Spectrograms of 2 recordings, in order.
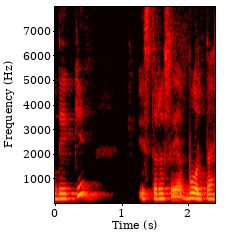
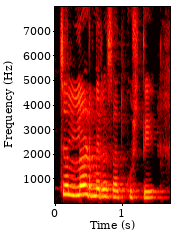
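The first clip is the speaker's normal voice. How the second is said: daring shout; 6 semitones higher, 5 dB louder than usual. Acted. Bhima dares demon to wrestle.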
